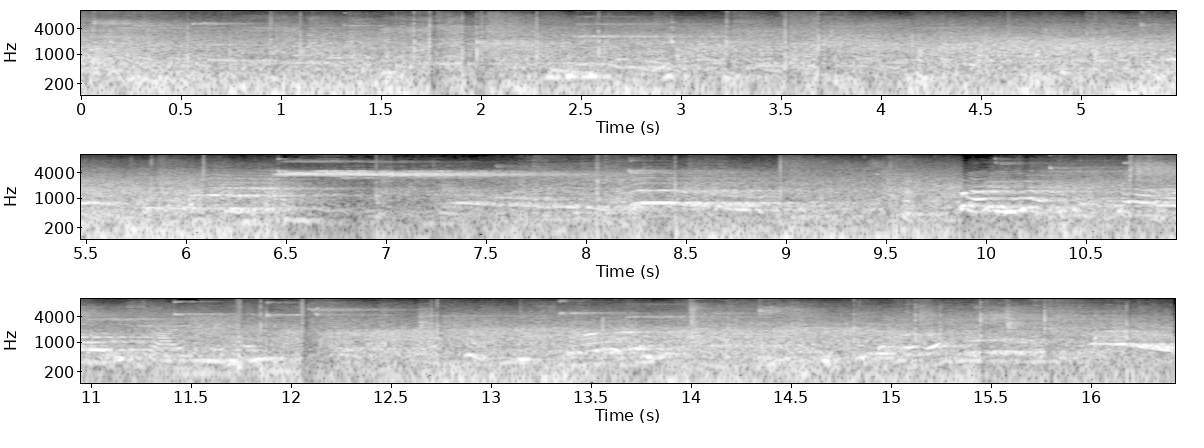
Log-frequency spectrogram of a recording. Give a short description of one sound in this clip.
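Basketballs bounce on a wooden floor.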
